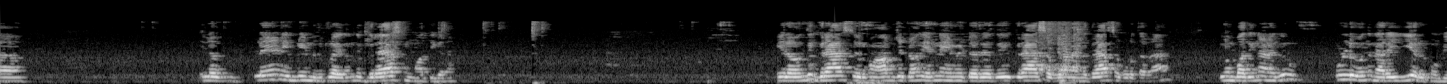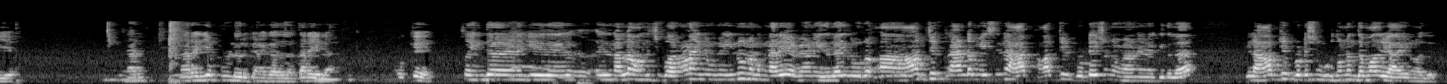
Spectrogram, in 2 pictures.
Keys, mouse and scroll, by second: 5.3 s, 7.0 click, 10.8 click, 11.5-12.6 scroll up 8, 12.6 alt+a, 13.3 Left, 17.9-18.8 scroll down 6, 18.8-19.5 scroll down 2, 19.7 click, 23.2-23.8 scroll up 5, 24.1 Left, 25.9 click, 27.2-27.6 scroll down 2, 28.4-28.9 drag.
